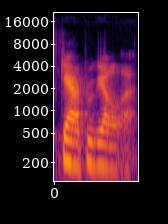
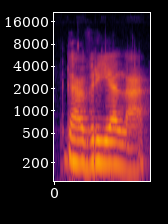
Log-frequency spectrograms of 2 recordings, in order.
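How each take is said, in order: First: Gabriela with an English "gab" at the start; "gab-ree-EL-uh", English sounds; Anglicised pronunciation. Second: "gah-vree-EH-la", Spanish sounds; Spanish pronunciation. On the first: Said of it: "then I just have to say". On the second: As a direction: say Gabriela the Spanish way, open "ah" vowels. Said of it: "if I say it, like". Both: Shown as a demonstration.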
